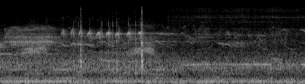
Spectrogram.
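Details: Wood duck ducklings in a group at High Park, giving a rapid series of about eight short, high, evenly spaced peeps, then fainter calls under constant low rumble.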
